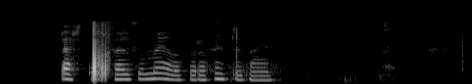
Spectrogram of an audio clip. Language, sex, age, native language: Icelandic, female, 11, Icelandic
